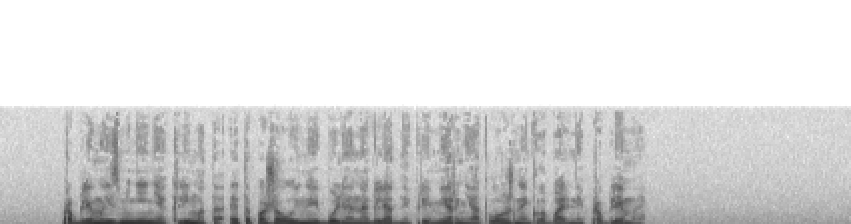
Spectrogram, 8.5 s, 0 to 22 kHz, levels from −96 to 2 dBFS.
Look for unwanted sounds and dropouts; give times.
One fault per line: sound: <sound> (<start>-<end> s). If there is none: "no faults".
no faults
